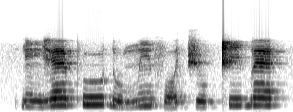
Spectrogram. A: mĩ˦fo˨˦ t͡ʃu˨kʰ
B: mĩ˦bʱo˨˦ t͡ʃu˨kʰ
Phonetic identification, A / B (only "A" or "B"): A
